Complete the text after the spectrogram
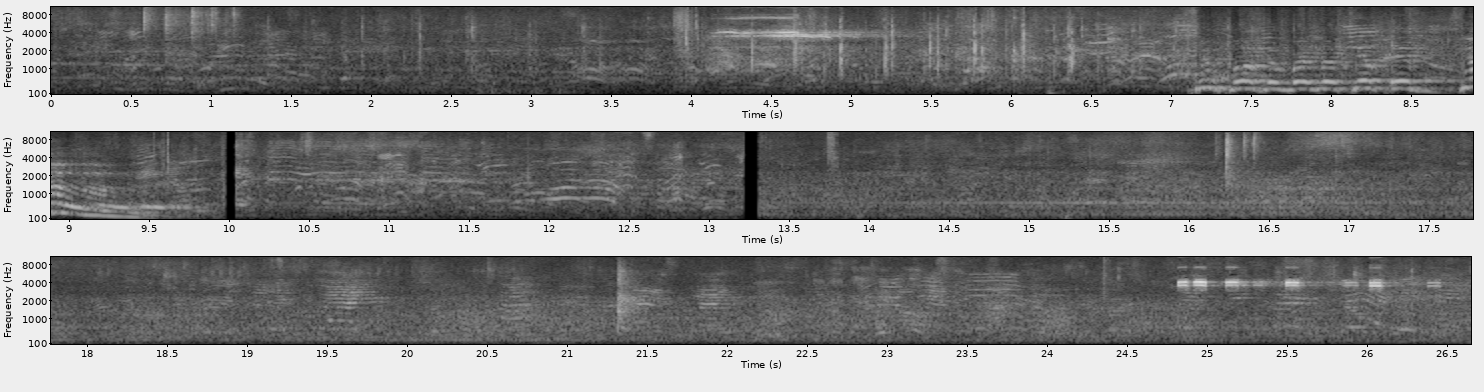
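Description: Spectators chatter and cheer outdoors.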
